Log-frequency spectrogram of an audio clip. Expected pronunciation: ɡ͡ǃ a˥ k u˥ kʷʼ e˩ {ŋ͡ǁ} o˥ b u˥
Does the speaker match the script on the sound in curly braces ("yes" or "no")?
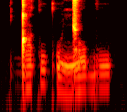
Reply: yes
